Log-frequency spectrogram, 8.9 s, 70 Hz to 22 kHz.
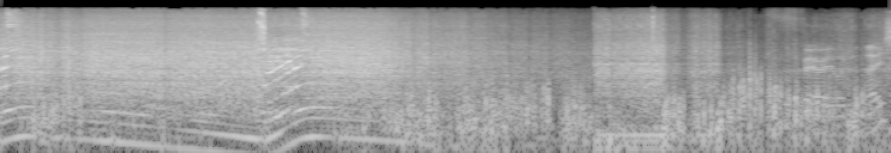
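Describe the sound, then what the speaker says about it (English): A 2002 Mini Cooper R53 engine cranks and catches, then settles into a rough, rumbling idle close by, with a person speaking briefly over it. "now I'm going to start up the engine"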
